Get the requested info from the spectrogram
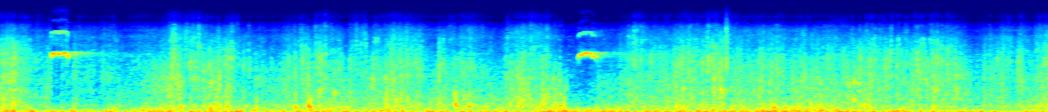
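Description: Wind buffeting the microphone over the rumble and rattle of a Pivot Cycles downhill mountain bike at speed on rough dirt, with knocks from the tyres and suspension striking roots and rocks. A short high squeal sounds twice, about half a second in and near six seconds.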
